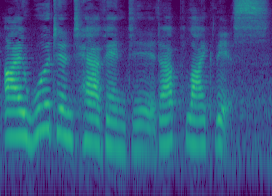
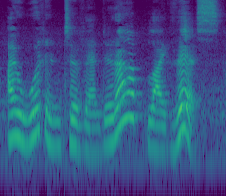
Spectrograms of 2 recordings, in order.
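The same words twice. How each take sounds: First: Wouldn't have is said in full, unreduced. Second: Wouldn't have is reduced and linked together. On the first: "Instead of saying" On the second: "is often reduced to intive"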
